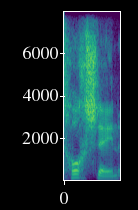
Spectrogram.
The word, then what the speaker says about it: Hochstein: השליח האמריקני, the American emissary, Amos Hochstein. Now, that's how we say his name in Israel. I don't follow American news in general and specifically with regards to Israel, but Amos Hochstein, who is the American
